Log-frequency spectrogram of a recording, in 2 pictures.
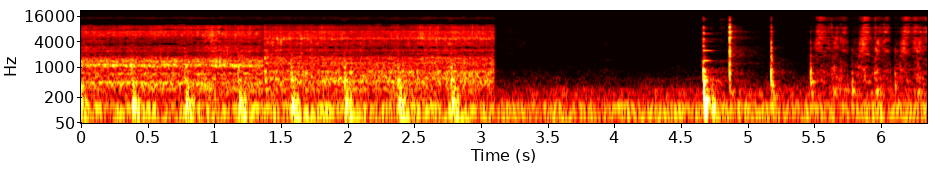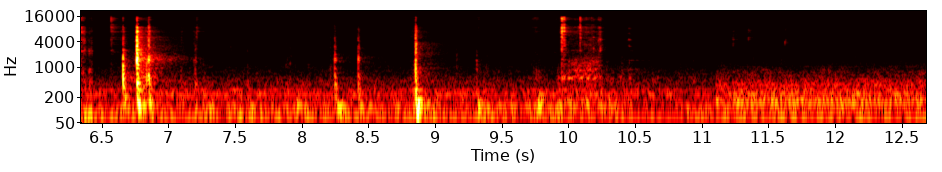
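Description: A coffee machine's milk frother dispensing hot frothed milk into a tumbler, a steady whirring hiss that cuts off suddenly about three seconds in. Then a spoon stirring in the metal tumbler, scraping and giving several sharp clinks against its side.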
